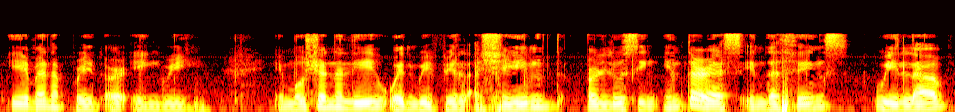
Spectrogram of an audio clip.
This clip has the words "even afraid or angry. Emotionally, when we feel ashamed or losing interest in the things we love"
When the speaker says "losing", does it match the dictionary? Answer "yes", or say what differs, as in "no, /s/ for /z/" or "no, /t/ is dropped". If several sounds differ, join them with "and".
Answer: no, /s/ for /z/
